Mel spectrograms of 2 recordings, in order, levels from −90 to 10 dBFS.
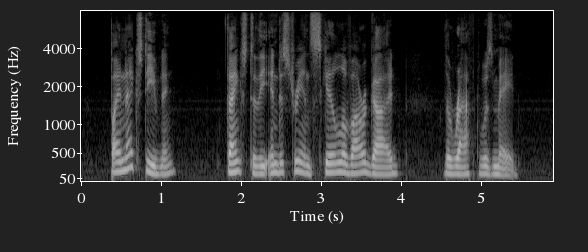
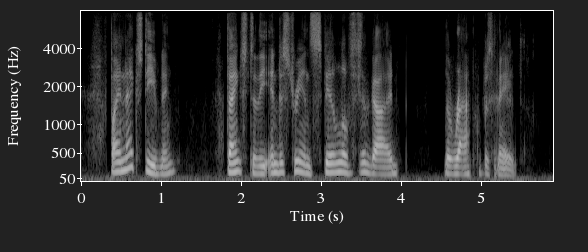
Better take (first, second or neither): first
